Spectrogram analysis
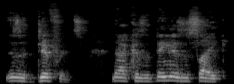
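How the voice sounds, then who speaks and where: A man's voice: on the high side, fairly even intonation, fairly quick. A man in a casual podcast chat, slangy and agreeable, restating his points as he goes. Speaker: podcast guest. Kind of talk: casual podcast chat about movies and games.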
